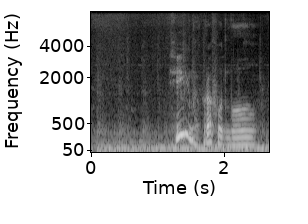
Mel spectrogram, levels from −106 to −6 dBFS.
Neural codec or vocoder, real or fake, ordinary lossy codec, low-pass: none; real; none; none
